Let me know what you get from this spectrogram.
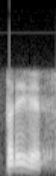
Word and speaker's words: Privet: Privet, l'ho detto bene? – Privet, sì, benissimo.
